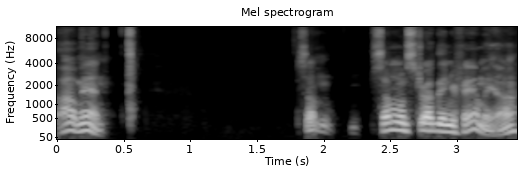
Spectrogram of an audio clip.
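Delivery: breezy, nonchalant tone. Retelling how a man said something to them: mock-casual, nonchalant tone. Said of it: "casual nonchalantness of how he was saying it".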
